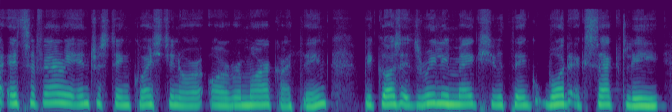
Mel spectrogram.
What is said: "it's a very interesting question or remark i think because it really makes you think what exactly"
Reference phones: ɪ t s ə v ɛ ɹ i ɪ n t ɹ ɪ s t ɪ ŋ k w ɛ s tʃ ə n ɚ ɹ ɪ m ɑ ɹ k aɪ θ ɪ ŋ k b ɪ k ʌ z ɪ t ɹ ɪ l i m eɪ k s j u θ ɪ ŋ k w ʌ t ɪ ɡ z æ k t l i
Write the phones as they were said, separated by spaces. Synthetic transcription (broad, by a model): ɪ t s ə v ɛ ɹ i ɪ n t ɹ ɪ s t ɪ ŋ k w ɛ s tʃ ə n ɚ ɹ ɪ m ɑ ɹ k aɪ θ ɪ ŋ k b ɪ k ʌ z ɪ t ɹ ɪ l i m eɪ k s j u θ ɪ ŋ k w ʌ t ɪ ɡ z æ k t l i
